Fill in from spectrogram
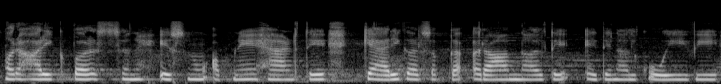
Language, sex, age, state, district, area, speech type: Punjabi, female, 18-30, Punjab, Sangrur, rural, spontaneous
